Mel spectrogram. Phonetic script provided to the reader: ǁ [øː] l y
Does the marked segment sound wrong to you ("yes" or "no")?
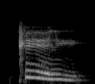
no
